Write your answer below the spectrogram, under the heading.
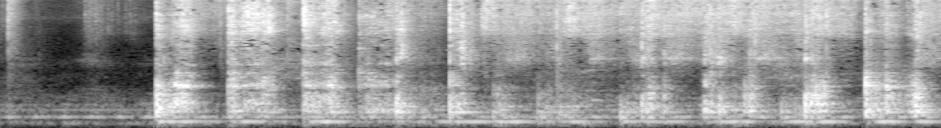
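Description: Perforated metal ladle stirring and scraping roasting sesame seeds and spices in an aluminium kadai, in a run of quick scraping strokes that starts about a second in.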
